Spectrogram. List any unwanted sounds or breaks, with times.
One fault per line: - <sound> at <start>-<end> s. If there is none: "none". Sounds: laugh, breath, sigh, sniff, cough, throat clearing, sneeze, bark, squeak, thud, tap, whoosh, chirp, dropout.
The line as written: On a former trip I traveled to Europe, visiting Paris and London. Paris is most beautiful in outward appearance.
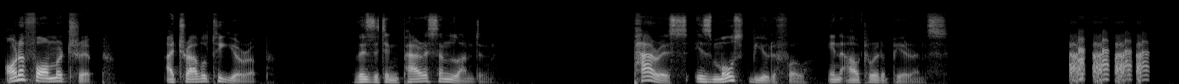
- laugh at 10.7-11.5 s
